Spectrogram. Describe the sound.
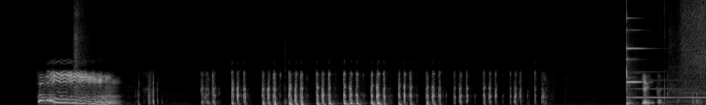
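A person mimics a horse crying with a loud, wavering whinny, then clicks out a long, steady run of clip-clop hoofbeats with the mouth as the horse passes by. A bright chime rings at the end.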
